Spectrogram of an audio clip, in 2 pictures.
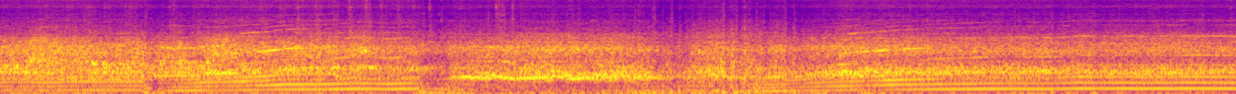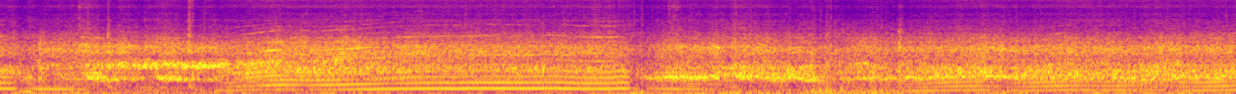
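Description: Car tyres squeal on tarmac during tight turns.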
